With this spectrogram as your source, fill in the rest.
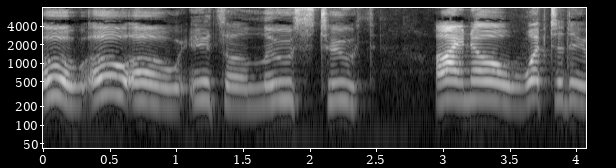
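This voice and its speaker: A put-on character voice moves along at a fairly slow pace. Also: woman, high pitch for a woman. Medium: read story. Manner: self-assured.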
